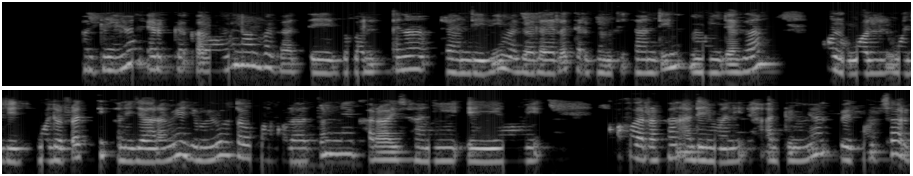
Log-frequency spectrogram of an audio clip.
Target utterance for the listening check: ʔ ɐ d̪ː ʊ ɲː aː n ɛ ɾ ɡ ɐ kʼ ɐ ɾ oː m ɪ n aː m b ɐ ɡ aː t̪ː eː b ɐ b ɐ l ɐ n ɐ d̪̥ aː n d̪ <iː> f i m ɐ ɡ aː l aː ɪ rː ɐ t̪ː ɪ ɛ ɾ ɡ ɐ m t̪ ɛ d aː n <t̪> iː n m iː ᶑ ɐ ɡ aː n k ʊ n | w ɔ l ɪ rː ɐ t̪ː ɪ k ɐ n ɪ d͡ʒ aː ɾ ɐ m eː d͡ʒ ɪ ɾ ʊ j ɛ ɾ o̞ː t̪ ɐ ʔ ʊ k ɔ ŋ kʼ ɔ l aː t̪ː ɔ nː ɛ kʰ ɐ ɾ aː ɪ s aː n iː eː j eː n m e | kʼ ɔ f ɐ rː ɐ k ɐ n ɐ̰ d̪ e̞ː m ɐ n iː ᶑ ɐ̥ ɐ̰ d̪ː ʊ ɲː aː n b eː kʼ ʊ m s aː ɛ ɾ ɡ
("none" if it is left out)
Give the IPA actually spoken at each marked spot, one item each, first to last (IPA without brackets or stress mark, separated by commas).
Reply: iː, d̪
